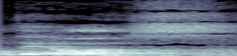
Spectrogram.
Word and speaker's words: Theos: E se você fizer uma separação, né, o nome dele é a junção de 2 palavras, Timo e Theos, ou Theos, que é o mais correto pronunciar.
